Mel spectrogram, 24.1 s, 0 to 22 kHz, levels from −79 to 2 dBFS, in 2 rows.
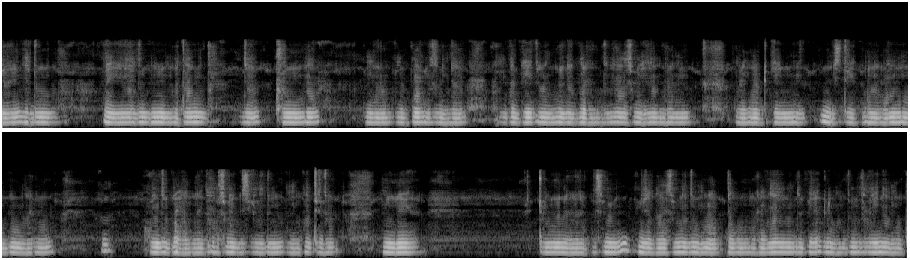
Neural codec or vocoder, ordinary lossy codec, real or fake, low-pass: autoencoder, 22.05 kHz, a latent of 192 numbers a frame, VITS, trained on one speaker; AAC, 48 kbps; fake; 7.2 kHz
